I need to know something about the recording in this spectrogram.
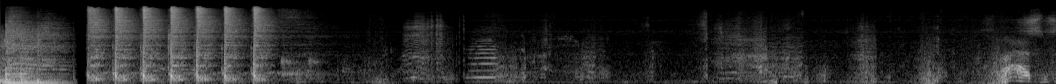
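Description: Heavy rock band playing in a recording studio; the loud full-band music stops abruptly under a second in. It is followed by about eight sharp, evenly spaced instrument hits, about four a second, that die away by about three seconds in, leaving quiet, scattered studio sounds.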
